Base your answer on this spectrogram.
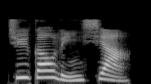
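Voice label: "居高临下", Mandarin Chinese; hsk; chinese-flashcards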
